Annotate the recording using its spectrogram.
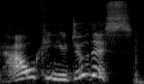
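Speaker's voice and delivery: high, slow amazed question. Retold or imitated. Waiter marvelling at the pianist in high amazement. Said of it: "And I'm like".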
